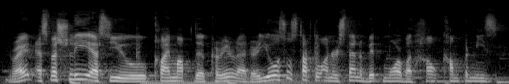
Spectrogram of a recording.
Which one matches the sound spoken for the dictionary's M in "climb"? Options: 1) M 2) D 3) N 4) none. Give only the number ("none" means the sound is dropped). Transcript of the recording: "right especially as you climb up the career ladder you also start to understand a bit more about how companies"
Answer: 1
